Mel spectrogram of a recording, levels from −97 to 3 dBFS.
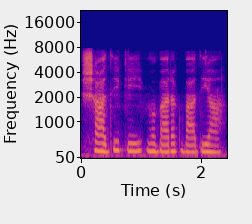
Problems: constant background noise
